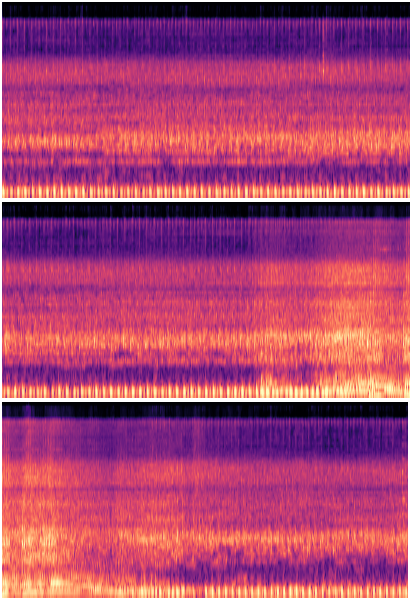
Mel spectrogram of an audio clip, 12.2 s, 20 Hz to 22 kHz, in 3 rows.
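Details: Used, previously seized Honda Sonic 150 after camshaft cover wear from dry oil was fixed, engine reassembled and radiator refilled, idling: steady single-cylinder pulses with a brief rise midway, fairly smooth with slight unevenness; normal idle.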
